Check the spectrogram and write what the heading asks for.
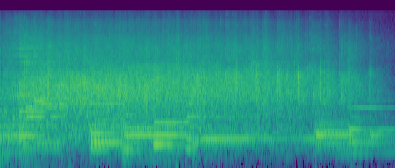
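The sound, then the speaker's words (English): A church audience claps together as a clap offering to the Lord during prayer, in sustained, dense applause for several seconds, while a steady keyboard or organ plays sustained chords underneath before the clapping gradually thins out. “In the name of Jesus, give the Lord a clap offering.”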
